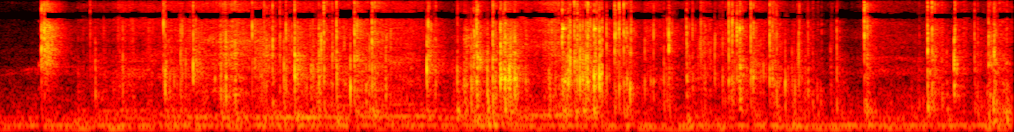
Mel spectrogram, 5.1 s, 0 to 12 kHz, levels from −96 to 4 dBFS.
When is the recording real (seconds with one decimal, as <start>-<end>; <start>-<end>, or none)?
0.0-5.1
